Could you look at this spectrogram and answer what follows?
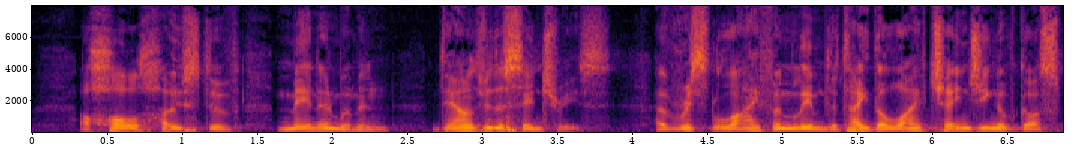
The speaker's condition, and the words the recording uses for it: None; typical speech.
